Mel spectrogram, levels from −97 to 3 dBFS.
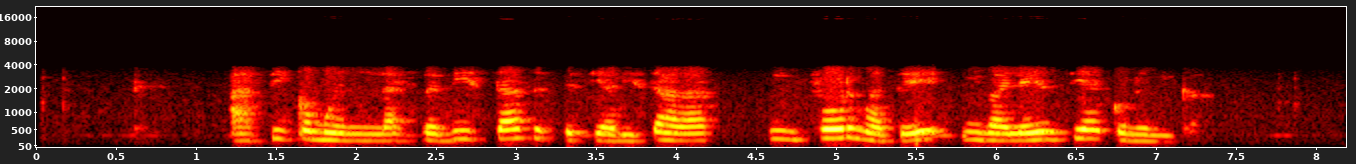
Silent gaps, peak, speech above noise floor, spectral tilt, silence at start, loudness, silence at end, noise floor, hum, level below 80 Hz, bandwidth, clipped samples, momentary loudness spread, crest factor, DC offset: none; -4 dBFS; 45 dB; -9.5 dB/octave; 1.2 s; -23 LUFS; 0.95 s; -68 dBFS; none; -76 dBFS; 3.8 kHz; under 0.1%; 14 LU; 18 dB; under 0.1%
